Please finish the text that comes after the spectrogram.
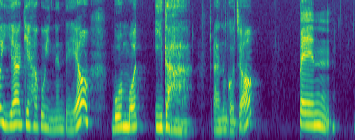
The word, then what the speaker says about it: เป็น: เป็น 좀 짧게 발음해 주시면 되겠습니다. 뺀이라고 천천히 지금 발음해 주셨는데요.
